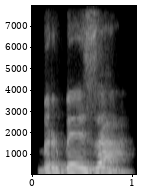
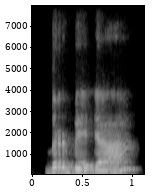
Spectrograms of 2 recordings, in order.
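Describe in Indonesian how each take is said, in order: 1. Konsonan di tengah itu bunyi 'z'. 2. Konsonan di tengah itu bunyi 'd'. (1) "di Melayu Johor menyebutnya berbeza, pakai Z, bukan pakai D" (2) "Kalau kita menyebutnya berbeda"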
